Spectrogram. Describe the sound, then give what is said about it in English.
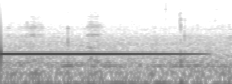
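A patient's heart monitor, with nurses and residents present, gives a single unbroken tone that holds steady at one pitch for about two seconds, then cuts off, leaving faint background hiss and no voices. “The only sound was the heart monitor.”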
